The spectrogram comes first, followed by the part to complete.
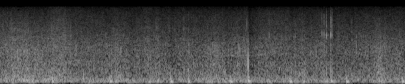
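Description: A steady rushing noise, like wind or surf, with one faint click about two and a half seconds in.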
